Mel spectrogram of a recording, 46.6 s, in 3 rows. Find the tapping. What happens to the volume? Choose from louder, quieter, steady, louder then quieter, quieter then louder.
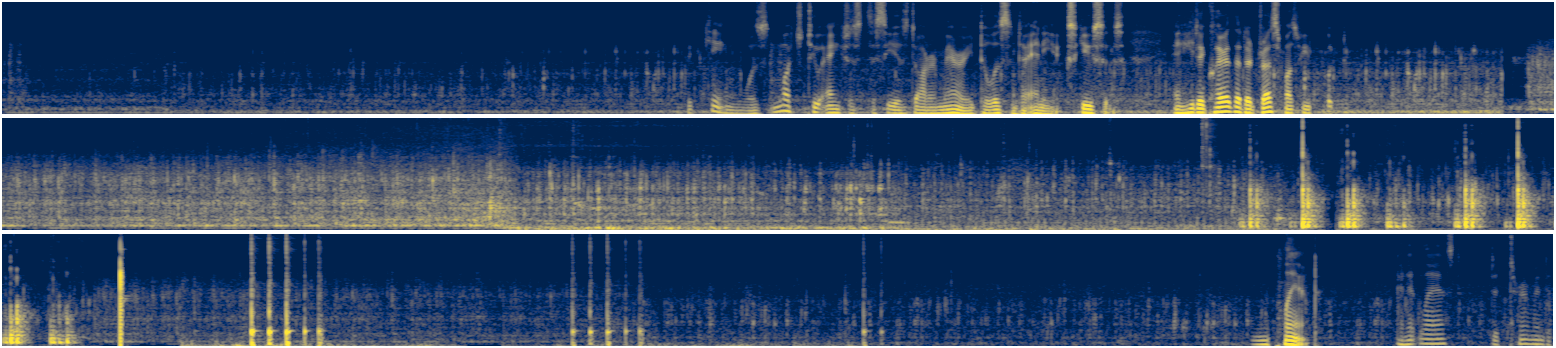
quieter.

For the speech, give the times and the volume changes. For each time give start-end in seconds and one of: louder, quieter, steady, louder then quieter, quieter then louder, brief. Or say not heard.
6.8-13.4 louder
43.5-46.5 brief.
